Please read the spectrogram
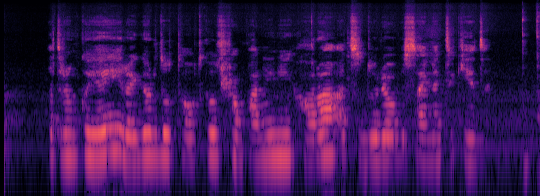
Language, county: Lithuanian, Marijampolė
